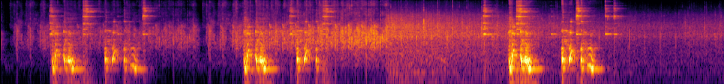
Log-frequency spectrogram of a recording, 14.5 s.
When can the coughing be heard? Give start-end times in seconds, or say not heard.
1.0-2.8, 4.8-6.4, 10.2-11.9.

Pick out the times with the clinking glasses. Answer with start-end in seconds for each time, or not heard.
0.9-3.0, 5.8-6.7, 9.7-12.3.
